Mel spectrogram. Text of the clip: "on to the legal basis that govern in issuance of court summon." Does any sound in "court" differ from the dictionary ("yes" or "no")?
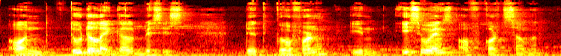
no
